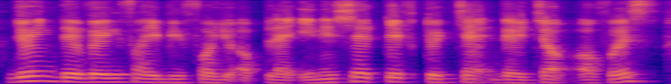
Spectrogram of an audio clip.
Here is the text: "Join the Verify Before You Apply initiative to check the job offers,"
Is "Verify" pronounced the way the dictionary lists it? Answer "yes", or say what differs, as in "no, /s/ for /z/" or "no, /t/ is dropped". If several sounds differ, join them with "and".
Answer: no, /w/ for /v/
